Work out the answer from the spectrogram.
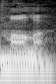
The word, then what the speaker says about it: mala: so and then and so if it has that line over the top, you know it's the long sound, just like this word mala, right?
